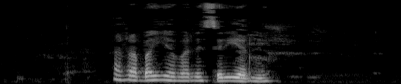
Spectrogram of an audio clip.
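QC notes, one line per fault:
throughout: WMA compression. The speech rings and smears, with hiss that breathes with it. Likely heavy transform coding, which fits a bitrate near 32 kbps.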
